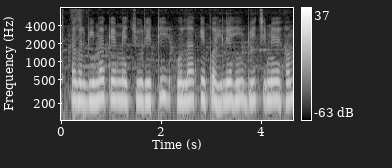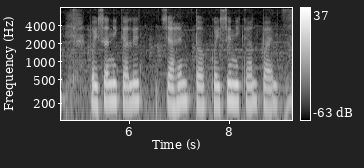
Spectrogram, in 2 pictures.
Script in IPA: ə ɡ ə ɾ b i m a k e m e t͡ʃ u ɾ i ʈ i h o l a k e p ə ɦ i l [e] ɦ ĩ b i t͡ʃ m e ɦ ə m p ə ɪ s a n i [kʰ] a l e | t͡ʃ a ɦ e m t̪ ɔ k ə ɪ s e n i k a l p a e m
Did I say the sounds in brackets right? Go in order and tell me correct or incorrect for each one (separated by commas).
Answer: correct, incorrect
